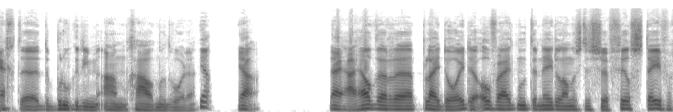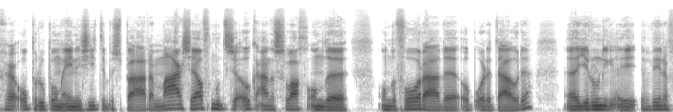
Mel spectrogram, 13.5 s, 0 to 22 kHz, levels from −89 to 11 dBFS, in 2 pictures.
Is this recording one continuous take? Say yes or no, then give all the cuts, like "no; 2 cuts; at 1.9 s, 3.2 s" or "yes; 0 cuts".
yes; 0 cuts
